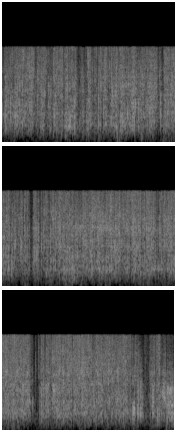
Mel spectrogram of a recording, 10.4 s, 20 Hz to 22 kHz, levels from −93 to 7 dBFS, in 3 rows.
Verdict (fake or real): real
